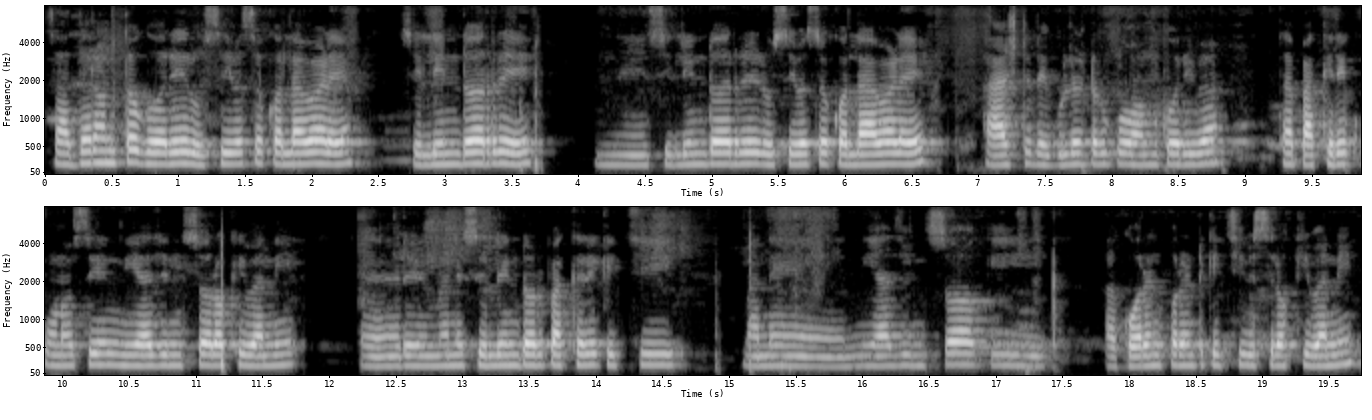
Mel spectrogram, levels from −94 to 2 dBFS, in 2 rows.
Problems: constant background noise, continuous background conversations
